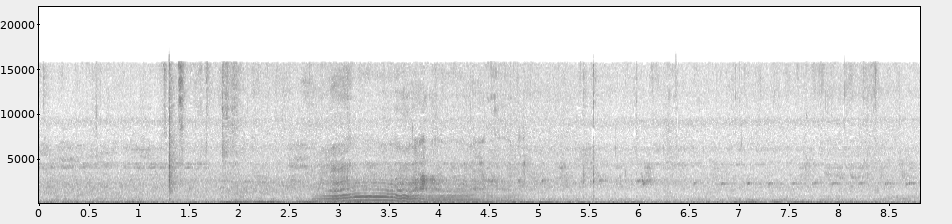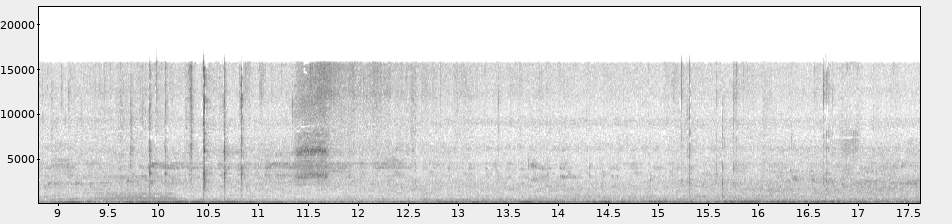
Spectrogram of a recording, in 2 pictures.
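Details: Kitten being fed gives one clear, harmonic meow that rises then falls, about three seconds in, over a continuous low hum and faint handling noises.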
